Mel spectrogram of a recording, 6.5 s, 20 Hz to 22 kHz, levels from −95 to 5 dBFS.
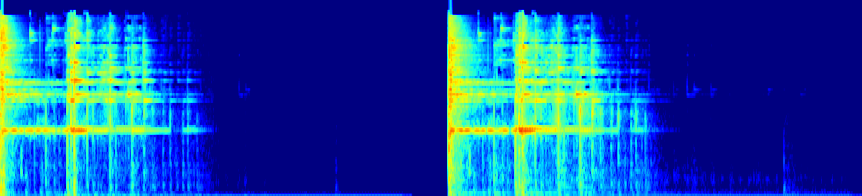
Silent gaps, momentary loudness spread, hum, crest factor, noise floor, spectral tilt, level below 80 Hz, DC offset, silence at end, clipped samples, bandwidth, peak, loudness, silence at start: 3.08-3.35 s; 15 LU; none; 24 dB; -86 dBFS; 2.5 dB/octave; -60 dBFS; under 0.1%; 1.95 s; under 0.1%; 17 kHz; 0 dBFS; -17 LUFS; 0 s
